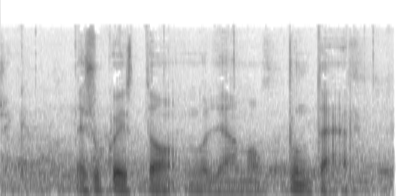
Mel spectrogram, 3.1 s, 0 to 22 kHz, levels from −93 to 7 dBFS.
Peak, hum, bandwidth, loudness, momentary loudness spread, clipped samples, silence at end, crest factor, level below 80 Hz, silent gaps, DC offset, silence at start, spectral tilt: -12 dBFS; none; 13.5 kHz; -32 LUFS; 13 LU; under 0.1%; 0.15 s; 20 dB; -48 dBFS; none; under 0.1%; 0 s; -6 dB/octave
